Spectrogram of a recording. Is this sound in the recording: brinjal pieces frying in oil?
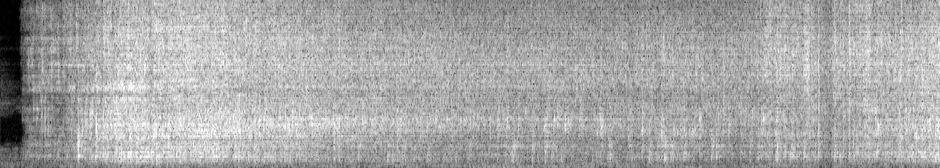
yes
